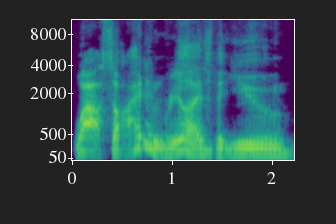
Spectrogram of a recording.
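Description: Guy hosting a podcast, mid pitched voice, casual interview chat. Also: lively intonation, unhurried. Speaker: podcast host.

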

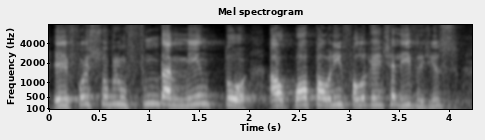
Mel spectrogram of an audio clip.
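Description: Animated pastor preaching, high voice. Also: male voice. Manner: animated, swings from loud emphatic to soft and slow. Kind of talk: sermon.

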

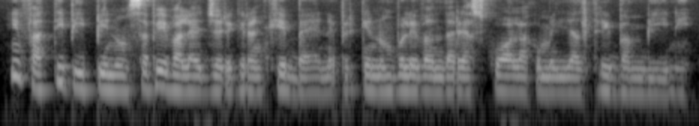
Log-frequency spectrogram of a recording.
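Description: Warm low-voiced woman narrating a story. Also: little pitch movement, fast. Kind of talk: children's audiobook narration.

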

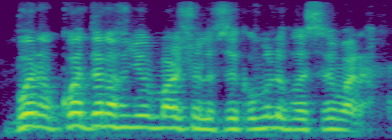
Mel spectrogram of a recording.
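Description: A man hosting a casual podcast chat, quick and chatty, asking his guests lots of questions. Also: sits high, a little mellow, lo-fi sound. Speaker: podcast host.

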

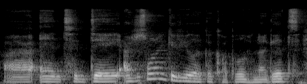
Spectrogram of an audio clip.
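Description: Woman doing a pep-talk podcast in her bathroom, morning voice, kinda raspy and warm, upbeat with lots of ums. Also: extremely low pitch, expressive, brisk. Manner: upbeat, repetitive, full of fillers. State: groggy morning voice from a slight cold. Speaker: podcast host. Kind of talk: motivational podcast monologue. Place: large tiled bathroom.

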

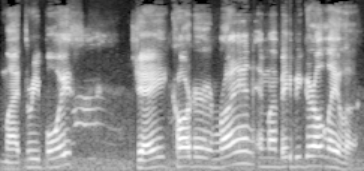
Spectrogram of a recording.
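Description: A man's voice: fairly high pitch, unhurried, fairly bright tone, slight background noise, poor audio. A sociable, laid-back man from Louisiana with a faint Southern accent, chatting casually as a podcast guest. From Louisiana, United States. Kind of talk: casual chat.

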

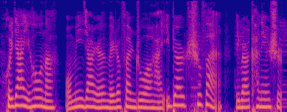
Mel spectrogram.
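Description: A woman's voice: medium pitch, quick pace, some chatter behind, slight background noise. Chatty woman host telling funny stories. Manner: chatty, lively, sprinkles filler particles. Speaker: host of a comedy story segment. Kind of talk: comedic storytelling, radio-style.

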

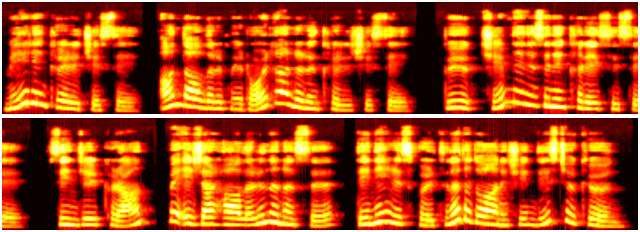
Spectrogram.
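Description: A woman voicing a young female herald with a shrill, sweet voice, proclaiming titles in an audiobook reading. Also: sing-song, unhurried, few pauses, dark tone.

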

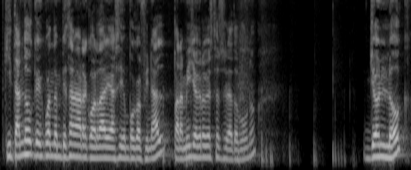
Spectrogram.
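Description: A man with a Spanish accent co-hosting a casual podcast chat, retelling scenes with animated enthusiasm. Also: on the high side, quick pace. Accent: Spanish from Spain. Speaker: podcast co-host.

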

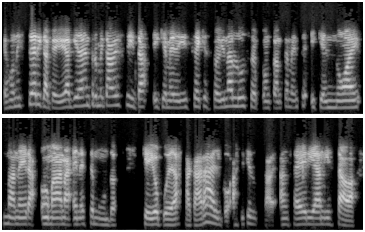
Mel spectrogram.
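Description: A woman's voice: lowish voice, fairly even intonation, fairly quick, no echo, narrow, tinny audio. A woman with a Cuban accent telling a funny personal story in a dramatic, self-mocking way. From Cuba. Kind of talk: comic storytelling chat.

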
